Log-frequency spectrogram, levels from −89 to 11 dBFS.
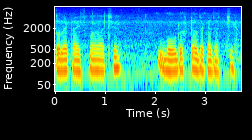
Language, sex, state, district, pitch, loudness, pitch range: Bengali, male, Assam, Hailakandi, 125 Hz, -17 LUFS, 115-130 Hz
